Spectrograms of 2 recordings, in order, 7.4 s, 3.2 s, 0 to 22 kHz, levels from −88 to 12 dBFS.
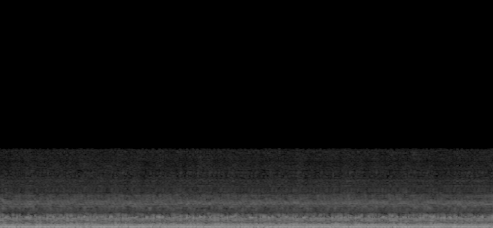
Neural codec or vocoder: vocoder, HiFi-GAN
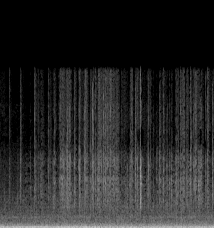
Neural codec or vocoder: none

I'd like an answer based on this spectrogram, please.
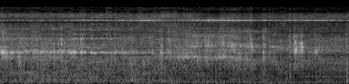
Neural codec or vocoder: codec, SNAC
